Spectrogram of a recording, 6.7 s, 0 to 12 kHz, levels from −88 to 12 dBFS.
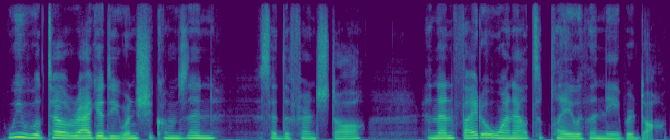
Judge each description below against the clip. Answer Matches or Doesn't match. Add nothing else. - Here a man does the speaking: Doesn't match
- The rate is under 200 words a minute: Doesn't match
